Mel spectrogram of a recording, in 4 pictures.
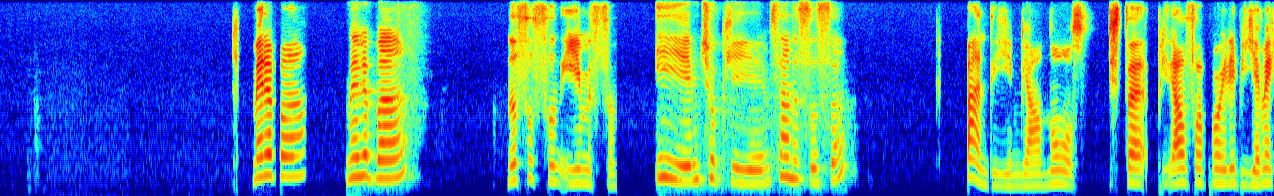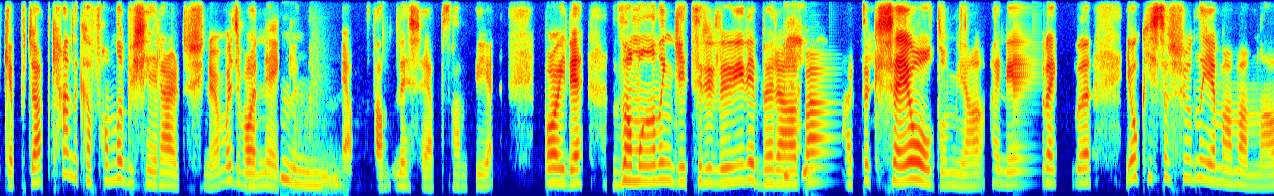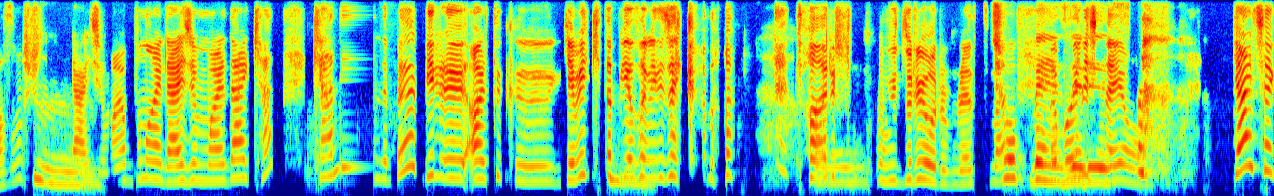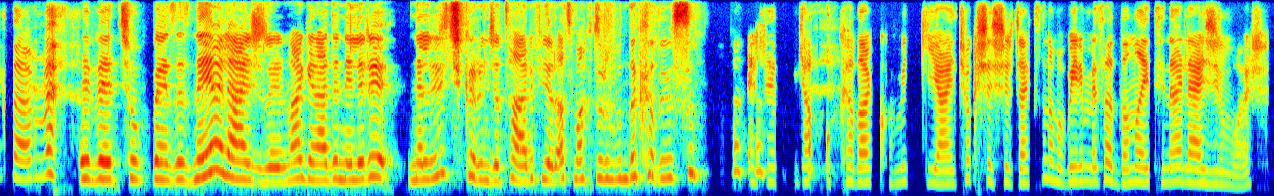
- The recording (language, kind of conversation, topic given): Turkish, unstructured, Hiç kendi tarifini yaratmayı denedin mi?
- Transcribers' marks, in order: other background noise; static; tapping; distorted speech; chuckle; unintelligible speech; unintelligible speech; laughing while speaking: "yazabilecek kadar tarif uyduruyorum resmen"; chuckle; chuckle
